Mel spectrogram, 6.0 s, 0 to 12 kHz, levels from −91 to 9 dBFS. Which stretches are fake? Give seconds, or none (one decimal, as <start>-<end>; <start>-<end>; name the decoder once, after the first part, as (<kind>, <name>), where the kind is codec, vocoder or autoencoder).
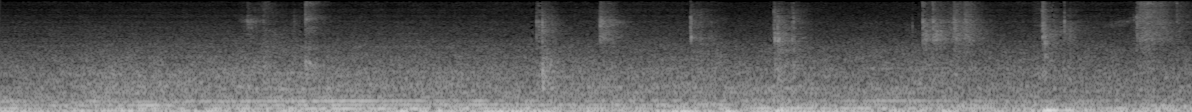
0.0-3.6 (autoencoder, DAC-VAE); 4.7-6.0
